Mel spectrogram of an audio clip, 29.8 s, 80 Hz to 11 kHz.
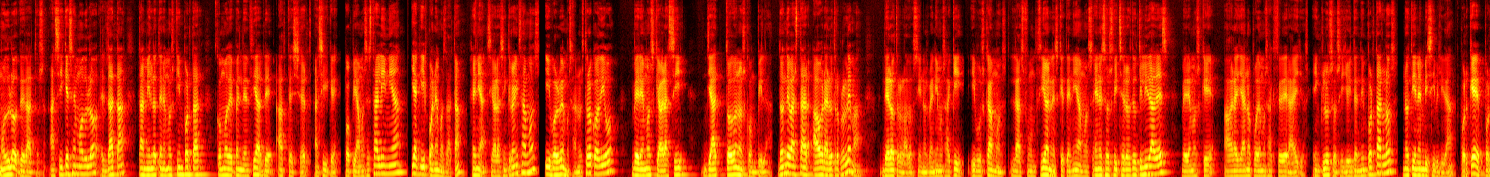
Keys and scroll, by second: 6.3 super+c, 6.8 super+v, 9.3 Escape, 28.3 alt+Return.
